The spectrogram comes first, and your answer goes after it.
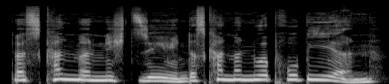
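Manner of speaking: a drowsy owl hooting wisdom; old owl voice. Acted. Sleepy owl answers the fox.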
